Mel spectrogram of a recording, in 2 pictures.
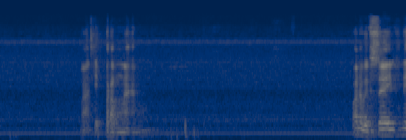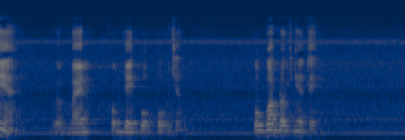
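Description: A man speaks calmly in short phrases close to the microphone.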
